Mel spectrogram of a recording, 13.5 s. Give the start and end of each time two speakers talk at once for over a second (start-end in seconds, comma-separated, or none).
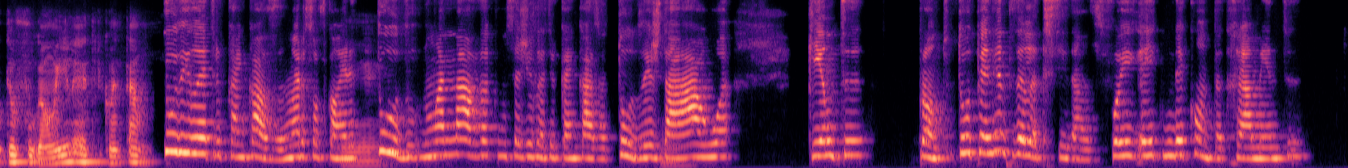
none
